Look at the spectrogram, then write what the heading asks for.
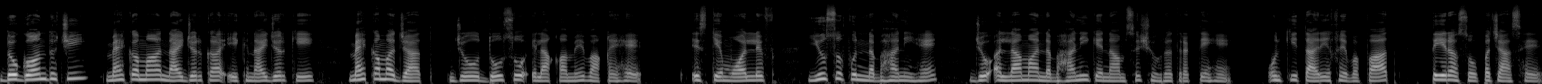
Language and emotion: Urdu, neutral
